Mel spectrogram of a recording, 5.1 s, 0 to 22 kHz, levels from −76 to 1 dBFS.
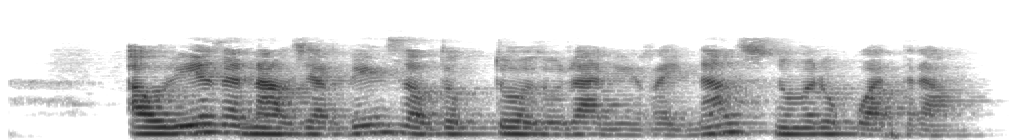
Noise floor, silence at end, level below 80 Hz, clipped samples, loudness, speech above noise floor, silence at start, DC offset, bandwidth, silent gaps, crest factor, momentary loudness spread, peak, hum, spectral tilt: -51 dBFS; 0.3 s; -62 dBFS; under 0.1%; -17 LUFS; 33 dB; 0.65 s; under 0.1%; 7.4 kHz; none; 18 dB; 12 LU; 0 dBFS; none; -5.5 dB/octave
